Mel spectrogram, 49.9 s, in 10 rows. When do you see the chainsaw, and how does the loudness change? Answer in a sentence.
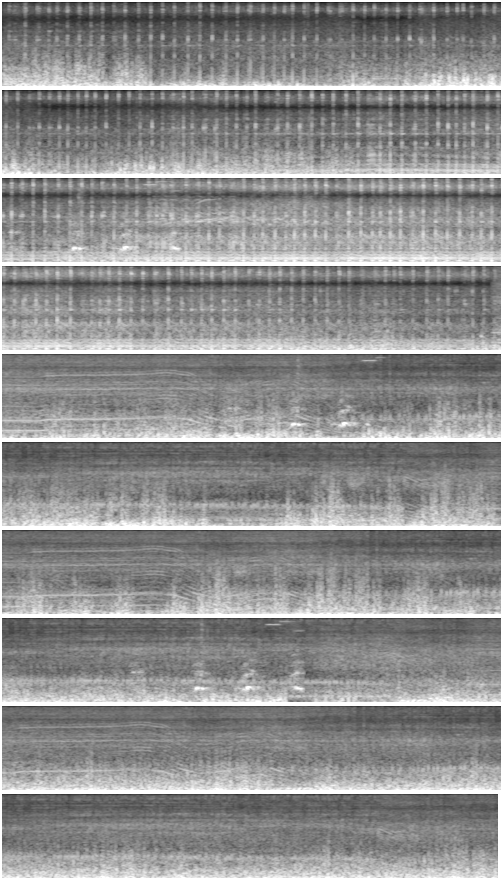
The chainsaw can be heard from 0.0 to 49.8 s, getting louder then quieter.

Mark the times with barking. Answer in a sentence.
You can hear the barking from 10.0 to 11.8 s, from 22.1 to 23.8 s and from 36.1 to 38.0 s.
